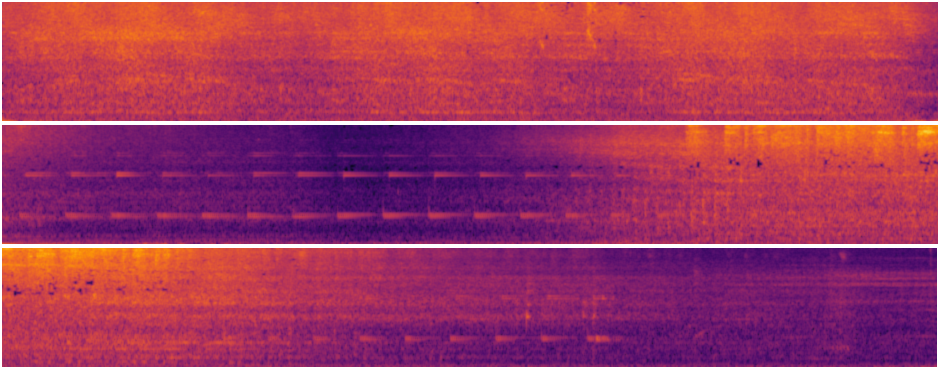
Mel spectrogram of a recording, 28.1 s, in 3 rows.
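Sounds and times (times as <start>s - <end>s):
train wheels clattering on rails: 0.0s - 26.3s
train passing: 0.0s - 28.0s
crossing warning bell ringing: 9.5s - 16.6s, 18.5s - 25.3s.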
